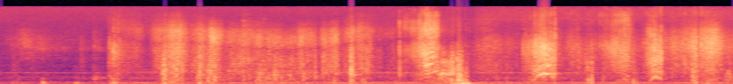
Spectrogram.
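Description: A man undresses in his bedroom: clothes rustle and shift, and a zipper is pulled open in a few quick rasping strokes, with soft thumps of fabric. No one speaks.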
